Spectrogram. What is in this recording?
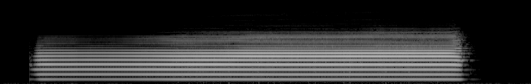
Oboe - A#3 - bad-dynamics-bad-timbre-bad-pitch
Part of the Good-sounds dataset of monophonic instrumental sounds.
instrument::oboe
note::A#
octave::3
midi note::46
good-sounds-id::8113
Intentionally played as an example of bad-dynamics-bad-timbre-bad-pitch
single-note, oboe, multisample, Asharp3, good-sounds, neumann-U87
